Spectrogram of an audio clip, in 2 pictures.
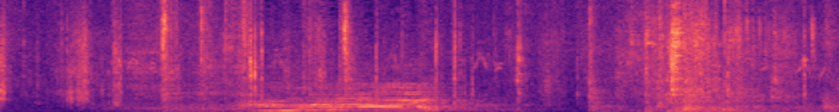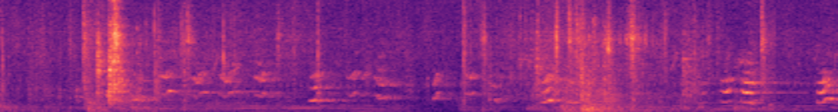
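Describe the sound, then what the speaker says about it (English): Cattle on a farm, with a calf that has an infected foot, give several loud, drawn-out moos close by, spaced a few seconds apart, while pigeons coo faintly in the background. "I got cows whining"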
